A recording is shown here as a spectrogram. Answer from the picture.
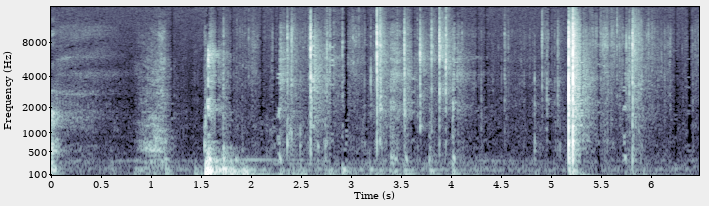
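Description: Plastic shrink-wrap being torn and peeled off a sealed cardboard card box by gloved hands: irregular crinkles and small clicks, with a knock about one and a half seconds in and a sharp tap near the end.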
